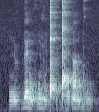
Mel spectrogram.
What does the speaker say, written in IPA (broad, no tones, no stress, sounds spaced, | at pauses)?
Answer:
n ʉ ɡ͡b ɛ ɾ ũ f ũ j ũ ǃʰ ʉ ɡ͡ǃ ɛ ɠ ã ɡ͡b u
